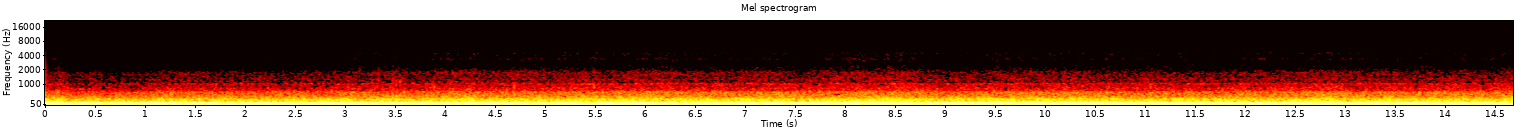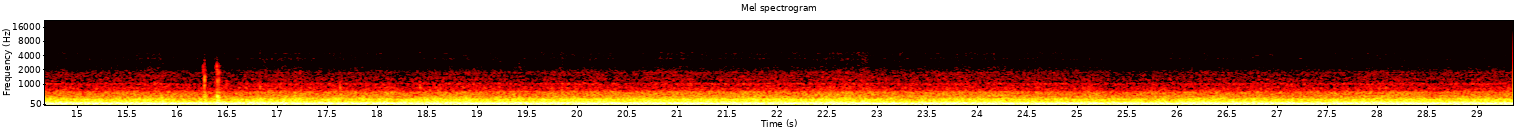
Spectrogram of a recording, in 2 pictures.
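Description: Volkswagen Polo VI 1.0 TSI's turbocharged three-cylinder engine running flat out at top speed, about 200 km/h in fifth gear at close to 5,000 rpm, heard from inside the cabin as a steady, unchanging low drone.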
